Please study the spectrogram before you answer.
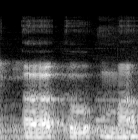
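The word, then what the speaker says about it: ॐ: आपके पास सुरक्षित रहे ओ का उच्चारण ओम नहीं अ उ म होता है अकार मकार उकार नरसिंहा नमः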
